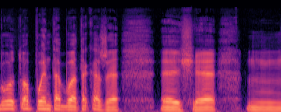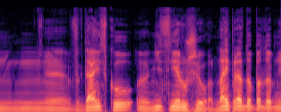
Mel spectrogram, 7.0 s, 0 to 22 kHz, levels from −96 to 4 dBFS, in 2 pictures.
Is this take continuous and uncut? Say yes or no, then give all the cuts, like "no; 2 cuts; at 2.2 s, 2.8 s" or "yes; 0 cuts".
yes; 0 cuts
